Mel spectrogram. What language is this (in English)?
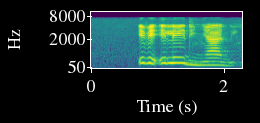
Northern Sotho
